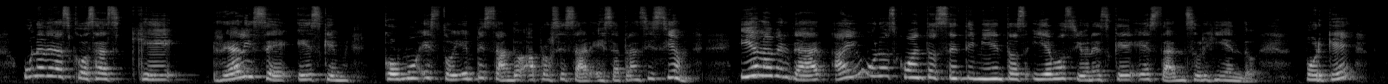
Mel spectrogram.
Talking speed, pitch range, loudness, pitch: 130 wpm, 215-290 Hz, -28 LUFS, 245 Hz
